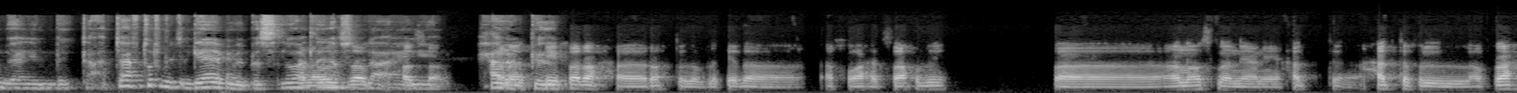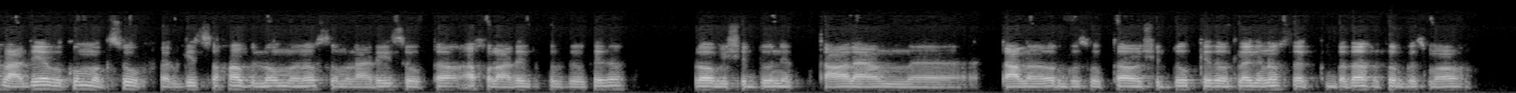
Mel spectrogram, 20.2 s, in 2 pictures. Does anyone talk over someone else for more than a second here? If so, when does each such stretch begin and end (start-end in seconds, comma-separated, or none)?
2.0-3.9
